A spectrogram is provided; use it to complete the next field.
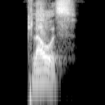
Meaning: a male given name, a less common variant of Klaus
- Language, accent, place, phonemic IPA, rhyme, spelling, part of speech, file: German, Germany, Berlin, /klaʊ̯s/, -aʊ̯s, Claus, proper noun, De-Claus.ogg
